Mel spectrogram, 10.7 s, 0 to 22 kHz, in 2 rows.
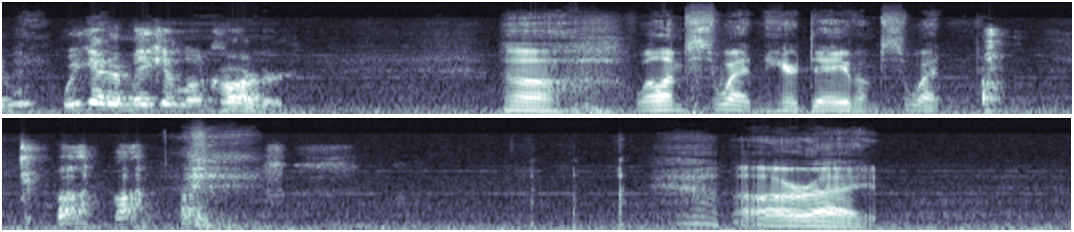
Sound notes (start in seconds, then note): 2.5 sighs; 5.8 laughter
